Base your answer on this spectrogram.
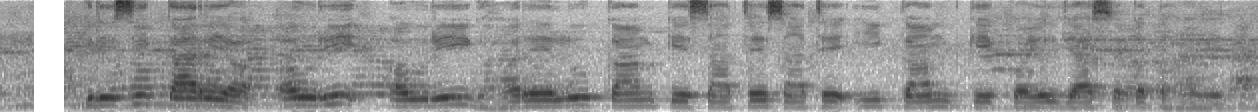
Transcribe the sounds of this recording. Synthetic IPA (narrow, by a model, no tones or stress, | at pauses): kɾisikaɾjəəʊɾiəʊɾiɡʱəɾelukamkesat̪ʰesat̪ʰeʔikamkekəeld͡ʒasəkət̪ɦəl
